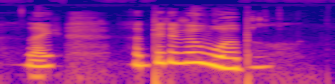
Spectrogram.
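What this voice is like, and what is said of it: Poor attempt at British accent. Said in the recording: “Is that a British accent? ... No, that wasn't good.”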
